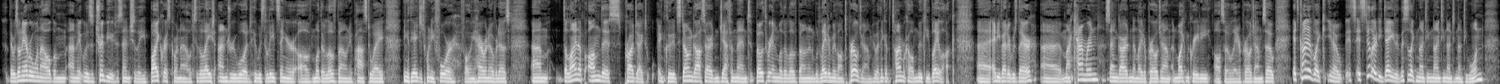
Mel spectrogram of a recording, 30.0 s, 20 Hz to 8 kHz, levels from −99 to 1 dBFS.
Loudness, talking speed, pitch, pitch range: -15 LUFS, 235 wpm, 125 Hz, 115-135 Hz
